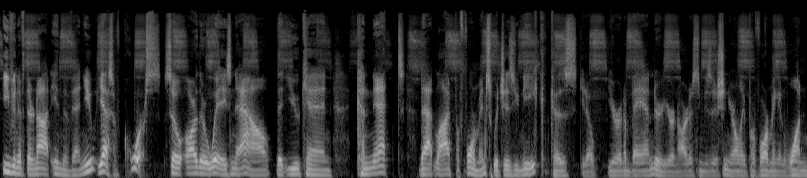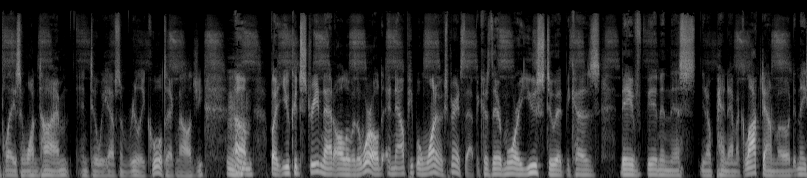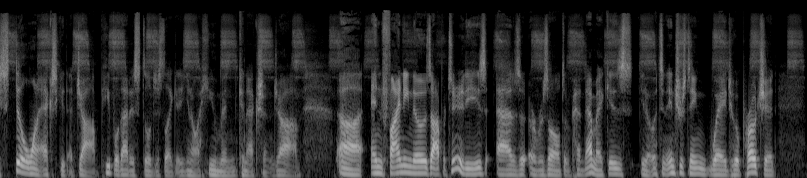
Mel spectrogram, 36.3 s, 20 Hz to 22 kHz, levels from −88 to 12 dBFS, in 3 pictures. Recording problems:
hiss; noticeable; throughout; 20 dB below the speech

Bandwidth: 17 kHz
